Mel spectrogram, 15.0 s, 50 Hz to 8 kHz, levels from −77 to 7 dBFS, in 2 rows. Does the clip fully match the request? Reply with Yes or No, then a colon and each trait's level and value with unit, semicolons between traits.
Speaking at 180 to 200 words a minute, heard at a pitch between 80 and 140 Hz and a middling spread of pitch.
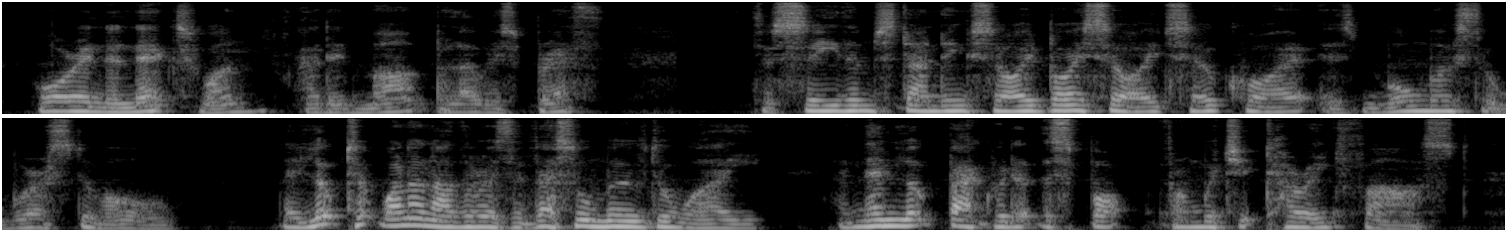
Yes: average, 190 wpm; low, 135 Hz; average, 3.9 semitones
